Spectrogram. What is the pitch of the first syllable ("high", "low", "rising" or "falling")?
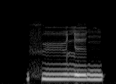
low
